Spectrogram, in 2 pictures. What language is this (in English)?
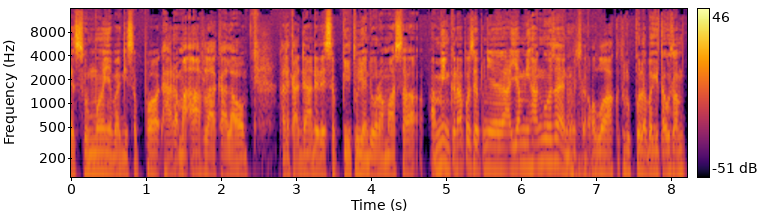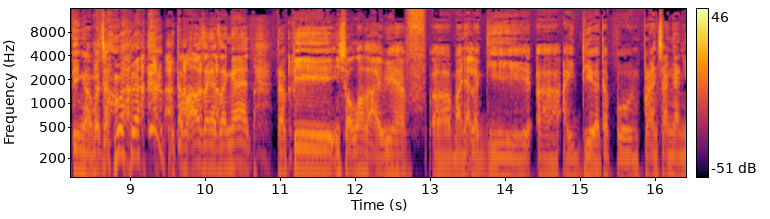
Malay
